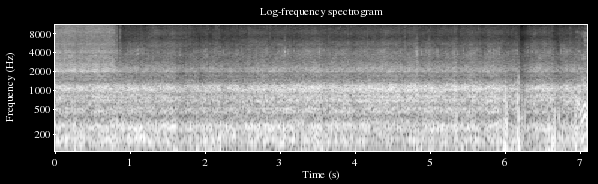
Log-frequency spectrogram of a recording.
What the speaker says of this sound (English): I love the sound of carbon wheels.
